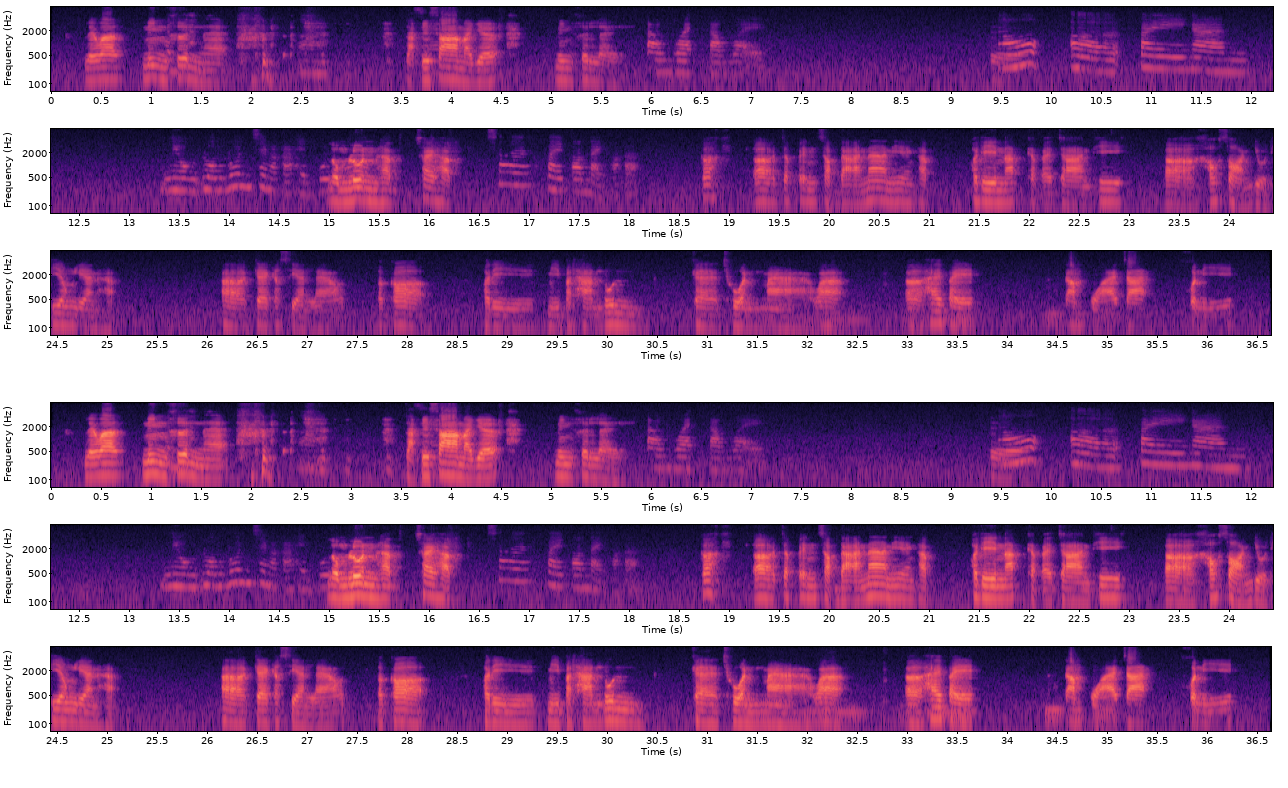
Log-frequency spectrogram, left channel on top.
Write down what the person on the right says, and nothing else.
เรียกว่านิ่งขึ้นนะฮะ
<laughs>
จากที่ซ่ามาเยอะ
นิ่งขึ้นเลย
ลอ
รวมรุ่นครับใช่ครับ
ก็เอ่อจะเป็นสัปดาห์หน้านี้เองครับพอดีนัดกับอาจารย์ที่เอ่อเขาสอนอยู่ที่โรงเรียนนะครับเอ่อแกเกษียณแล้วแล้วก็พอดีมีประธานรุ่นแกชวนมาว่าเอ่อให้ไปดำหัวอาจารย์คนนี้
